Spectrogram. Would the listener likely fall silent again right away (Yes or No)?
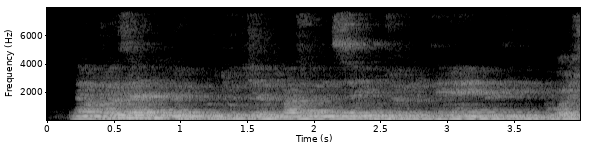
No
